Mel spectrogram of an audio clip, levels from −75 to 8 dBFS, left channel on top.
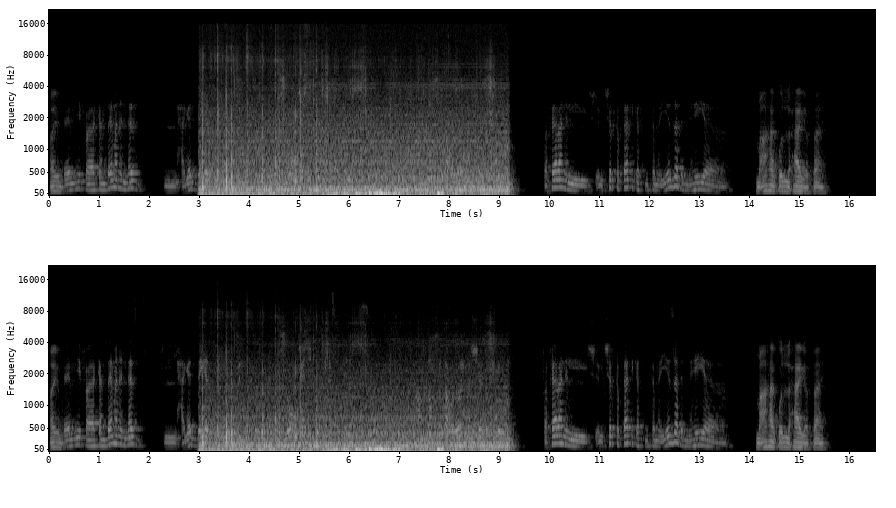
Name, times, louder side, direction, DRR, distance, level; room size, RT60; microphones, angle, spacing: voice 1, 0.3-1.8 2.3-6.6 7.3-9.3 9.9-13.6, right 2 dB, 80° right, 6 dB, 1.6 m, -40 dB
sound 1, 3.0-9.2, left 1 dB, 30° left, 0.6 m, -23 dB
voice 2, 14.1-15.5, right 1 dB, 30° right, 9 dB, 0.7 m, -37 dB
18.5 x 8.6 x 2.8 m, 0.33 s
head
